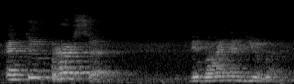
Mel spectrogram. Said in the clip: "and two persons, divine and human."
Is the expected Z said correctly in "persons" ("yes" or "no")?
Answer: no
